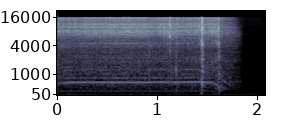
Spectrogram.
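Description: Sound effect from a subscribe-button end-screen animation: a steady hissing whir with a low held tone, a sharp click about one and a half seconds in, then it fades out.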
